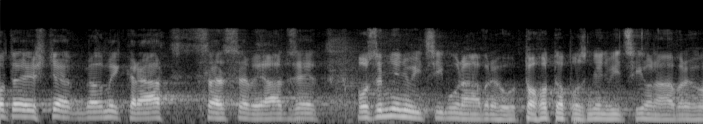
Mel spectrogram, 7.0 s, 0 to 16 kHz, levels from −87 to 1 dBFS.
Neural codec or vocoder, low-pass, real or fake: none; 7.2 kHz; real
